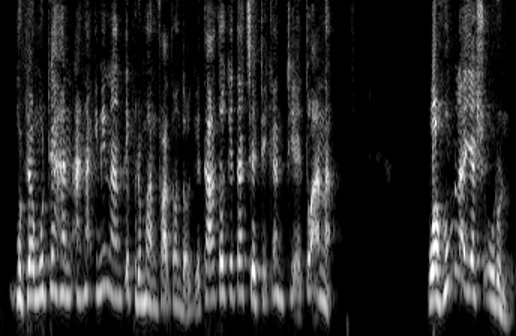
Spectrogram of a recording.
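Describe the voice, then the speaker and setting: A woman giving an Islamic sermon, shifting between soft low passages and sharp louder points. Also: husky. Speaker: preacher.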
